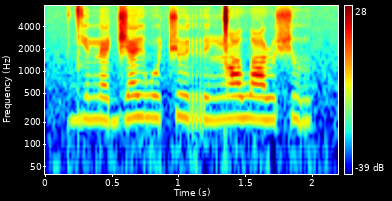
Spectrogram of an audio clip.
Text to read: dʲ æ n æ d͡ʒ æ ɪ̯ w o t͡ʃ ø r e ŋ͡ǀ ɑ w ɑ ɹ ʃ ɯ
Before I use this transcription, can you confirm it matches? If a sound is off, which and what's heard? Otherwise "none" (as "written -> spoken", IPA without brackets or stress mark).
none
